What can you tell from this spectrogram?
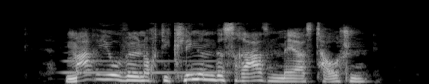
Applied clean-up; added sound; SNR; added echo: none; Wind instrument, woodwind instrument; 14 dB; none.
